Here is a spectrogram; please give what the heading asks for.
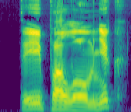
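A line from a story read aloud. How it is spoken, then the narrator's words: Plain. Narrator (Russian): спросил папа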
